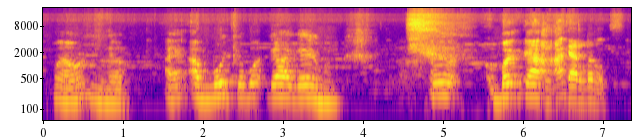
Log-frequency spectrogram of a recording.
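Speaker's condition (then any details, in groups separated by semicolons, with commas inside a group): Cerebral palsy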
